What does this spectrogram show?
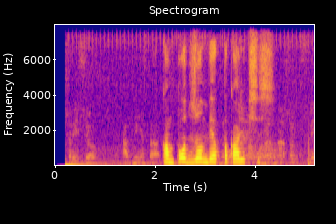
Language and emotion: Russian, neutral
